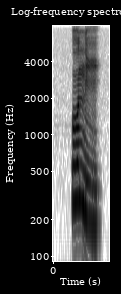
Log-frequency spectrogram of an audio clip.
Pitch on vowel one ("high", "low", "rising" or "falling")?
high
